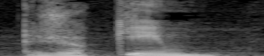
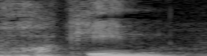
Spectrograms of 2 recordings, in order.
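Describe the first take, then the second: First: Joaquín said as Portuguese "zhwa-KEEM"; Portuguese pronunciation. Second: Said in the usual way. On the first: Shown as a demonstration. Teacher names a Portuguese voice for listeners, Joaquín pronounced the Portuguese way. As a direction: say Joaquín with a soft zh start and m-like ending.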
